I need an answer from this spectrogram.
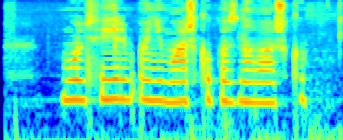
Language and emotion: Russian, sad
